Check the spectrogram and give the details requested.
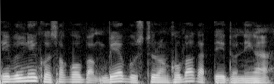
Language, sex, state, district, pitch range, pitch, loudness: Garo, male, Meghalaya, West Garo Hills, 100-125 Hz, 110 Hz, -13 LUFS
